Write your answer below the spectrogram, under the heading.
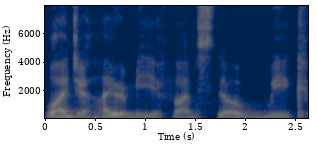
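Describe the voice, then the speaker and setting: Very deep, raspy put-on character voice from a man, very slow, with ordinary pitch variation. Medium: read story. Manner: gruff.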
